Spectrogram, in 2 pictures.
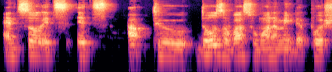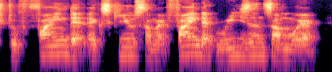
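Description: A man with a raspy, creaky voice answering interview questions in an informal, conversational way, often checking in with the listener. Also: medium pitch, steady tone, normal speed, a bit bright. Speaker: interview guest, museum innovation director.

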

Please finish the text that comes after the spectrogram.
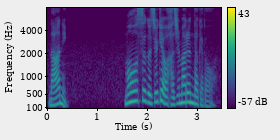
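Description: A woman's voice: on the high side, animated, takes it slowly, no room sound. A woman playing an irritable, dismissive teenage schoolgirl in a voice drama, who speaks curtly and with annoyance. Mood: irritated. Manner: curt, annoyed. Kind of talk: voice drama acting.

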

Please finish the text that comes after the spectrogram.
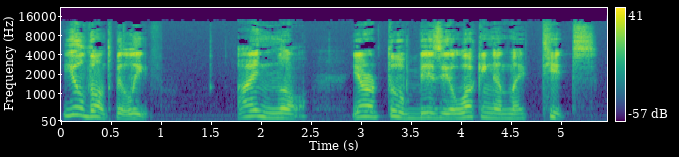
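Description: A man reading an audiobook voices a drunk young Russian actress with a Russian accent, speaking slow broken English in a dramatic, moody way. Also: a little high, pushed and bright, dry recording. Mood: teasing. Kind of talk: audiobook character voice.

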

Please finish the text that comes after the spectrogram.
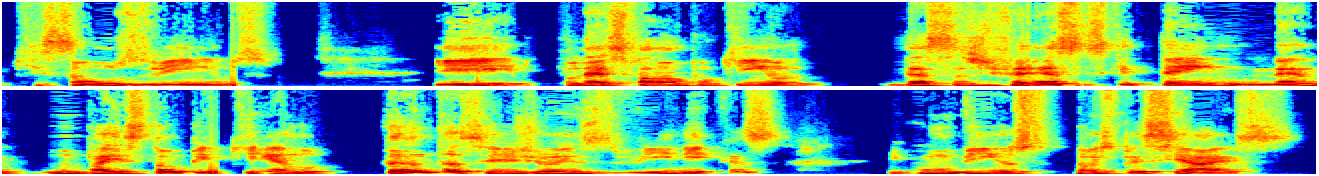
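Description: A man interviewing a guest, asking questions in a measured, explanatory way. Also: mid-range voice, husky.

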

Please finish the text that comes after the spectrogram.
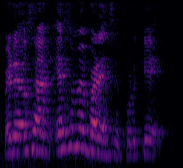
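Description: A young woman with a Venezuelan accent chatting casually as co-host, chatty and quick to agree. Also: fairly high pitch, echoey room, crowd noise. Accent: Venezuelan Spanish. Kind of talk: casual chat.

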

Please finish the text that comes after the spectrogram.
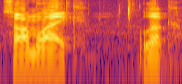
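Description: A man's voice: lowish voice, level tone, takes it slowly, a bit bright, clear, resonant tone. A young man co-hosting a podcast while stuffed up with a cold, telling stories in a self-mocking, casual way. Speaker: podcast co-host.

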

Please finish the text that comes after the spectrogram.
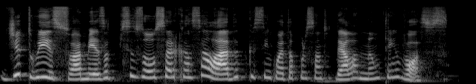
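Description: A woman's voice: sits high, brisk, bright, forceful tone, faint music behind. A Brazilian woman co-hosting a podcast in casual, bantering chat, telling stories in a playfully bossy way. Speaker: podcast co-host.

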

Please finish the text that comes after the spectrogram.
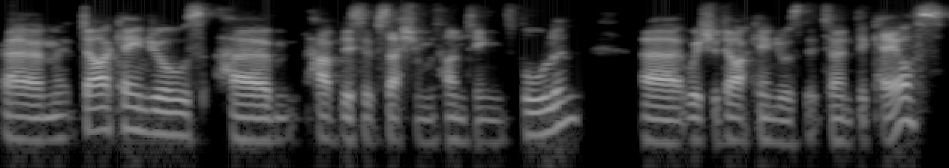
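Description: A man's voice: on the low side, expressive, normal speed, fairly bright tone, highs cut off. A man co-hosting a casual podcast, talking with many ums as he explains game lore at length. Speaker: podcast co-host.

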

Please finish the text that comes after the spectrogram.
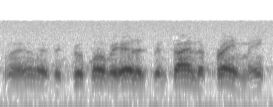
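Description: Male actor as honest American boat captain, mid-pitched, measured, wary, vintage radio drama, tinny noisy recording. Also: steady tone, natural voice. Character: plain-spoken, wary but kindly male boat captain. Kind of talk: 1930s radio crime drama acting.

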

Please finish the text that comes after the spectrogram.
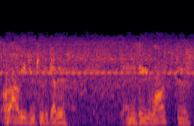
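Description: A man's voice: mid-range voice, fairly even intonation, moderate pace, lightly acted. An actor playing a worried middle-aged father in an old radio drama, terse and plain-spoken. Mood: worried, courteous. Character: curt, worried father of an ailing daughter. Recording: dull, heavily noisy old radio recording.

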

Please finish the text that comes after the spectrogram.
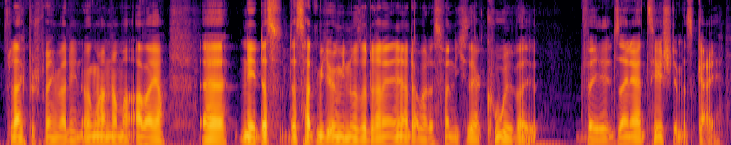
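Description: Low-voiced man in dry, close chat. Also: quick pace, smooth, dry recording. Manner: relaxed, enthusiastic, colloquial. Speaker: podcast co-host. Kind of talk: casual film review chat.

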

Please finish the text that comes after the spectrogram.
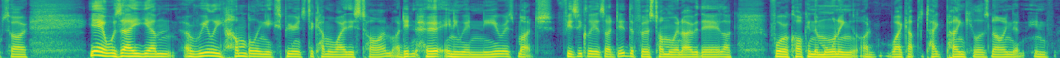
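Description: A man's voice: medium pitch, little pitch movement, brisk, a little mellow, no room sound. Earnest Australian man, dry close mic. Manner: earnest, frequent restarts and mild swearing. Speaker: podcast guest. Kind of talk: candid interview storytelling.

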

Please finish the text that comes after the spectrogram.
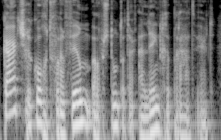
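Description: A man's voice: fairly low pitch, sing-song, moderate pace, fairly bright tone. A man reading a scripted first-person story for children as its storyteller.

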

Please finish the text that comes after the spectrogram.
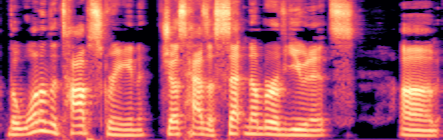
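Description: Bright, forceful man explaining games. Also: mid-range voice. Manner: explanatory, step by step. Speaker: podcast host. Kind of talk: casual video game discussion.

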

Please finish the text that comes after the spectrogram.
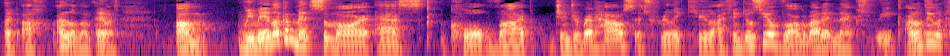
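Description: A man's voice: mid-range voice, sing-song, normal speed. A twenty-year-old man hosting a casual solo podcast, rambling and filler-heavy, constantly restarting his sentences. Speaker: podcast host.

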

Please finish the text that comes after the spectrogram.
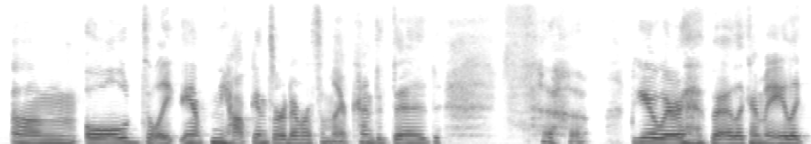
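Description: A young woman from Canada talks loosely through a solo podcast intro, filling pauses with ums and likes. Her voice sits at an ordinary middle pitch for a woman. She keeps it casual and unscripted. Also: fairly bright tone. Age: 20s. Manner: rambling, many ums and likes. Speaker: podcast host.

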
